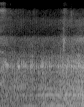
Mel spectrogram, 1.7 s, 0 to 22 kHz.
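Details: 1985 Mercedes 300 SD diesel just after a glow-plug cold start: steady, even idle with a soft consistent hum and no knocks or misses; healthy engine, but the alternator showed only 11.7–11.8 V.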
